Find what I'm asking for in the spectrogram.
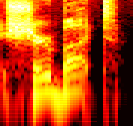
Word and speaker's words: sherbet: Because when people started saying sherbet or sherbut or whatever, I was like, oh. I don't know what word they're saying. – Yeah. – the pronunciation guide I found actually said sherbet.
